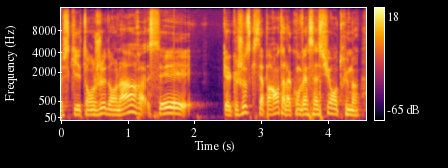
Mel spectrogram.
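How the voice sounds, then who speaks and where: The recording is very clean, with a silent background. A man speaks at a moderate pace and medium pitch with ordinary pitch variation. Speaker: philosopher and writer. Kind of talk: public lecture. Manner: hesitant with fillers and repeats.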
